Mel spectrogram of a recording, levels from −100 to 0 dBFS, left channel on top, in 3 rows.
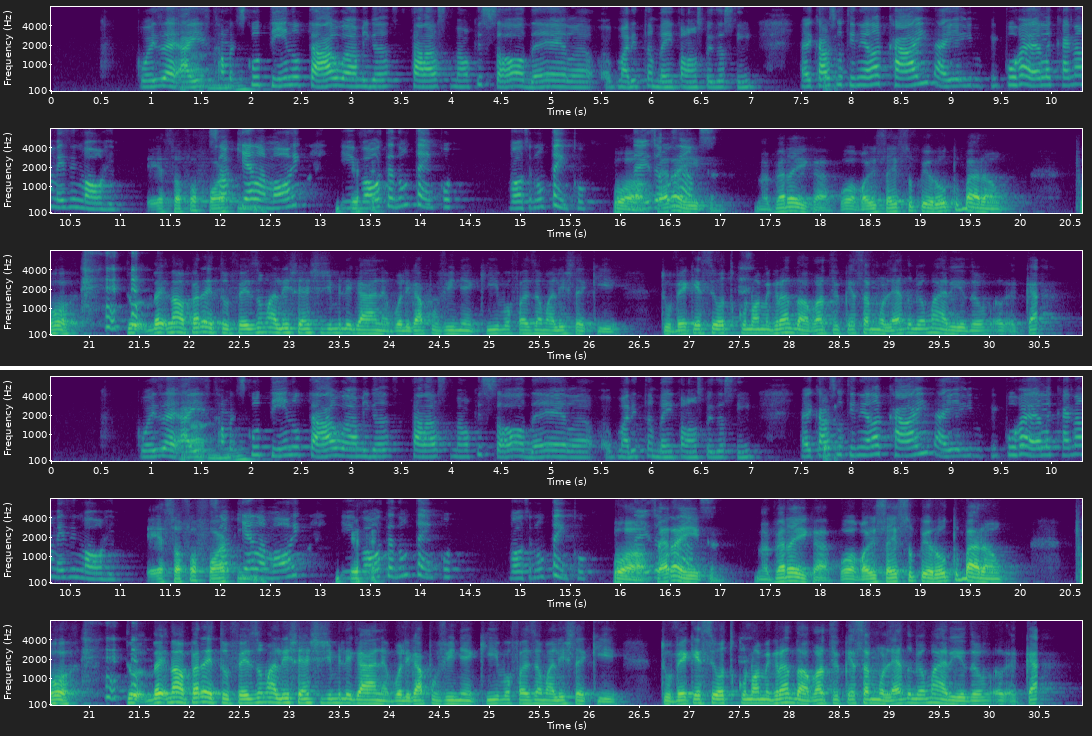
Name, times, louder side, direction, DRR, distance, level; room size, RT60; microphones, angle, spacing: voice 1, 0.9-11.0 12.0-12.8 13.2-14.3 14.9-15.7 16.1-16.8 20.9-21.5, left 3 dB, 20° left, 0.5 m, -36 dB
voice 2, 1.4-2.0 11.3-12.3 13.3-13.4 15.9-17.0 17.3-19.8 20.6-20.9 21.4-26.3 26.7-30.5, right 4 dB, 60° right, 0.6 m, -27 dB
15.5 x 12.5 x 5.7 m
head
